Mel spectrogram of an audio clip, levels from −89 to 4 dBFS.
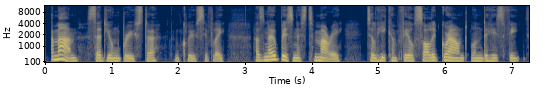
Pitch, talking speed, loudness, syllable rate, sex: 165 Hz, 165 wpm, -19 LUFS, 5.1 syllables/s, female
